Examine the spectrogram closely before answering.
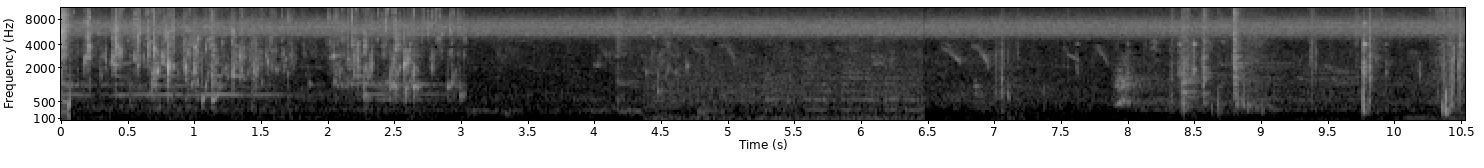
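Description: Water splashing and sloshing in a stainless steel basin as a squid is rinsed by hand, busy for the first three seconds, then a few drips and light taps. A steady high-pitched hiss sits behind throughout.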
